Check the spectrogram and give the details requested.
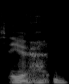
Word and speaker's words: Basir: How you pronounce it? Your name. How you do it? Bassier. Bassier. Like you say, you say Bassier. Bassier. Yeah. Bashier.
